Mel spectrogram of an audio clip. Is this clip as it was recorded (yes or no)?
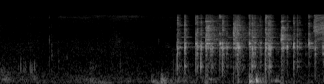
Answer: yes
